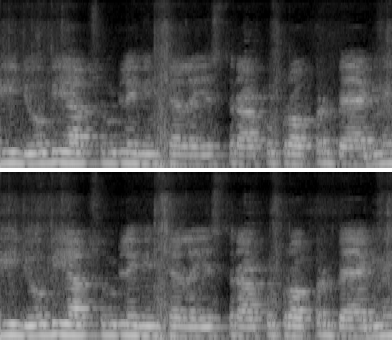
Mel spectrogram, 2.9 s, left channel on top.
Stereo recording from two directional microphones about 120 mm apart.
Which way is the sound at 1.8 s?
30° left (ahead or behind).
